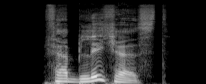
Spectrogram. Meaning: second-person singular subjunctive II of verbleichen
- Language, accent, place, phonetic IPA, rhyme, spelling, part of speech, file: German, Germany, Berlin, [fɛɐ̯ˈblɪçəst], -ɪçəst, verblichest, verb, De-verblichest.ogg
